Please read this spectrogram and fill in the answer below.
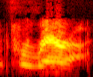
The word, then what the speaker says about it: Pereira: I don't know how do you say his last name? Pereira? – Say his last name, Kevin Pereira. Yeah.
